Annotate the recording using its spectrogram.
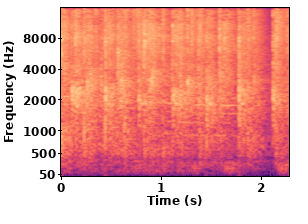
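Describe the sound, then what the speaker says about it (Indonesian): A classroom of students claps together after a correct answer in an Indonesian science lesson, a dense, steady patter of many hands close by that runs the whole moment without pause. "Kasih tepuk tangan."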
